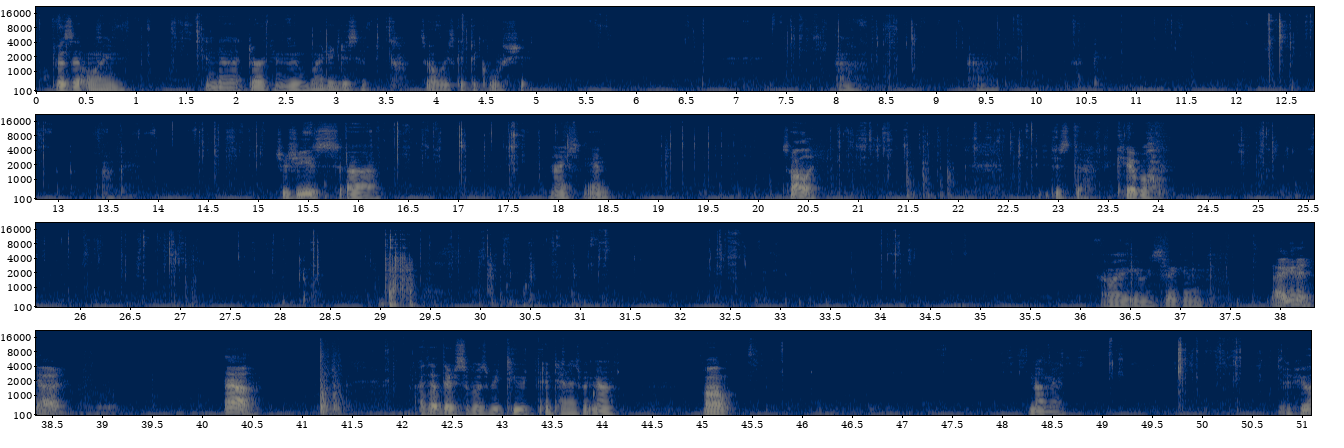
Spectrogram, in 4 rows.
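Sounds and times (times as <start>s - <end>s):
faint pulsing low hum: 0.0s - 51.0s
plastic toy clicking and rubbing: 16.2s - 17.9s, 19.0s - 23.0s.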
